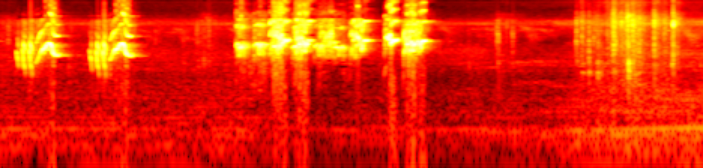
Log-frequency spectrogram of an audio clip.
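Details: Noisy lure call of Javan myna, used to draw wild mynas toward a trap: two rising whistled notes, then harsh raspy squawks in quick bursts and a scratchy chatter near the end.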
